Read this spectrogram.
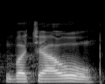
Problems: constant background noise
